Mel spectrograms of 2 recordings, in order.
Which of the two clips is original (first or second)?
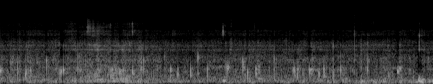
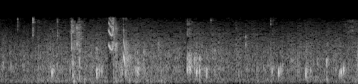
second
